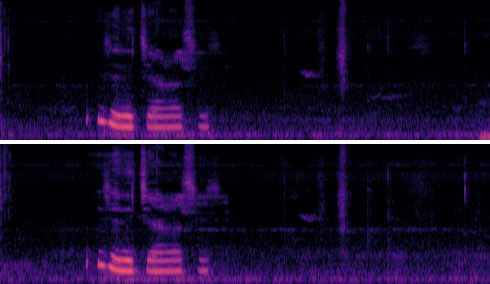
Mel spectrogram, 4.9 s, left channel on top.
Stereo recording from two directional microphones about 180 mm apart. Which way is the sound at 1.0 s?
10° right (ahead or behind).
